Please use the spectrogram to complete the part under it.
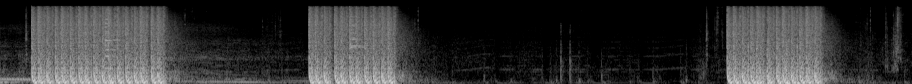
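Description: MK14 rifle fire in a PUBG-style battle royale game: three long, loud sustained bursts of automatic gunfire separated by quieter gaps with faint footsteps and game ambience, no talking.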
